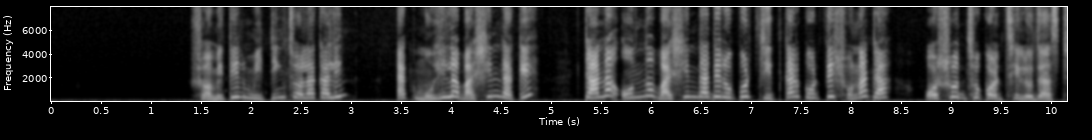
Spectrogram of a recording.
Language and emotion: Bengali, disgusted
